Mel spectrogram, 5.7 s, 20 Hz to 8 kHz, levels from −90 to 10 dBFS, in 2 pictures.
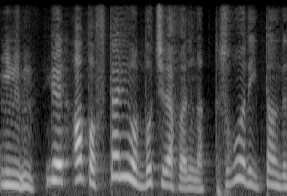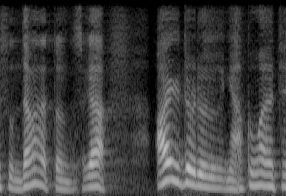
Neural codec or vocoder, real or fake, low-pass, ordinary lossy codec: codec, 16 kHz, 0.5 kbps, FunCodec, trained on Chinese and English, 25 frames a second; fake; 7.2 kHz; none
